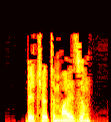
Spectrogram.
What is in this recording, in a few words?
"dichotomizing", english; adjectives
